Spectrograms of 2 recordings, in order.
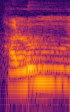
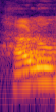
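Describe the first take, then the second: First: The m sound is held long, doubled. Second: The m sound is short and single. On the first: The speaker calls it right. "மீமில் ஷத்து இருக்கிற காரணத்தினால்" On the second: The speaker calls it wrong. "ஹலும என்று சொல்லாமல்"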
